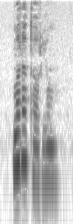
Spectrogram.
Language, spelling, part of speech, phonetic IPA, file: Polish, moratorium, noun, [ˌmɔraˈtɔrʲjũm], LL-Q809 (pol)-moratorium.wav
